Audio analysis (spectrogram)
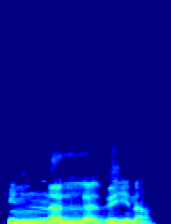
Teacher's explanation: নুনটাও আমার 2 বার উচ্চারণ হলো, লামটাও 2 বার উচ্চারণ হলো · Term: তাজদীদ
